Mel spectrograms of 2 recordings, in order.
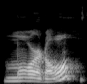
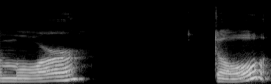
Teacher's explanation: We say mortal. It sounds more like a D. It's a flap T. So more dull.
